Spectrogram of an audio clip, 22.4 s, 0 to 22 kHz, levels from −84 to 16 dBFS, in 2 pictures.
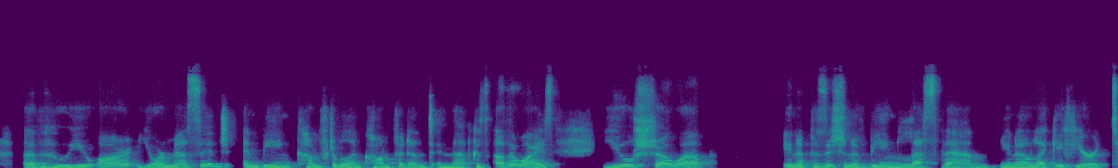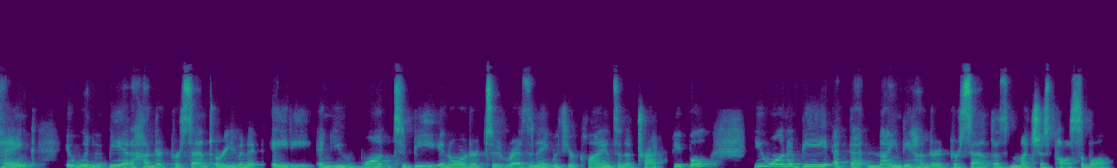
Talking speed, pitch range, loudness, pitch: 190 wpm, 170-205 Hz, -21 LUFS, 190 Hz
